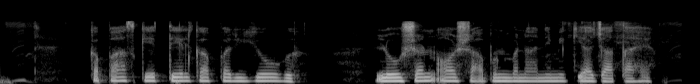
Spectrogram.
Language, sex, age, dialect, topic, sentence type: Hindi, female, 25-30, Garhwali, agriculture, statement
